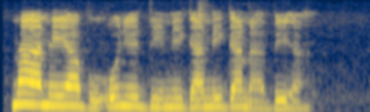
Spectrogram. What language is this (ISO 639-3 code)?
ibo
